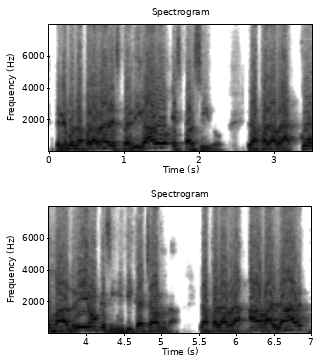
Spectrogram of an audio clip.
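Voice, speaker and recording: Ecuadorian man, middle-aged, teacher, somewhat high voice, explains synonyms step by step, asks little checking questions. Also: breathy edge, poor audio. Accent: Ecuadorian Spanish. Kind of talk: verbal reasoning lesson.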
